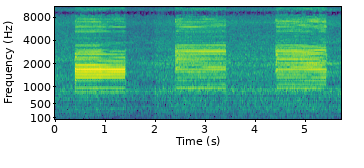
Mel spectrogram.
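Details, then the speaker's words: Kyungdong Navien agricultural produce dryer with E-1 overheat error: loud buzzer in one-second bursts every two seconds as the bimetal over-temperature safety switch trips and cuts power; the sensor tests fine and the switch won't reset. "이건 애가 우는 거야. 애가 우는. 이 가열되면은 이게 안전 스위치가 이게 작동이 됐다는 거야 지금."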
